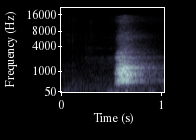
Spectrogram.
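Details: House dog barking at nothing around midday, one of several such outbursts that day: a single short, harsh bark that fades quickly into quiet.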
